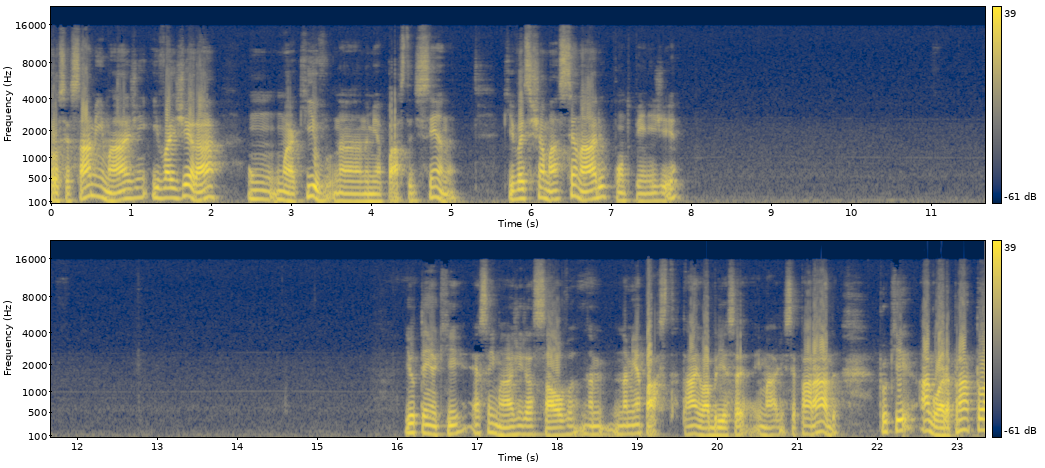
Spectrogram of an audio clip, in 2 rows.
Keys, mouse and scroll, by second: 4.7 click, 7.5 click, 8.6 click, 10.9 click, 11.7 click, 14.6 alt+F10, 15.4-16.8 alt+drag, 18.1 click, 19.4 click, 22.2 click.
